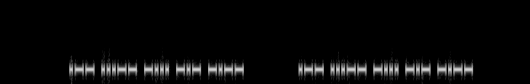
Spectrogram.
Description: Morse code, heard as a keyed tone, about 45 wpm, 700 Hz. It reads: W3BKY W3BKY
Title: USA Call Signs - 5 Characters - Repeated 2x - 45wpm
